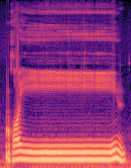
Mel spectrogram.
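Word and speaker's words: غ: এক নক্তা এটা হচ্ছে গাইন হলকের শেষ ভাগ হতে গাইন উচ্চারণ হয় এরপর উপরে এক নক্তা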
